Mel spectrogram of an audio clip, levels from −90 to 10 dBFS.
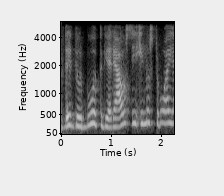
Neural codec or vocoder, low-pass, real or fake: codec, 16 kHz in and 24 kHz out, 0.6 kbps, FocalCodec, streaming, 4096 codes; 5.4 kHz; fake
